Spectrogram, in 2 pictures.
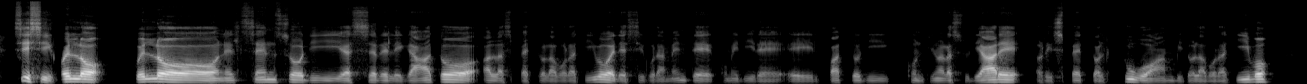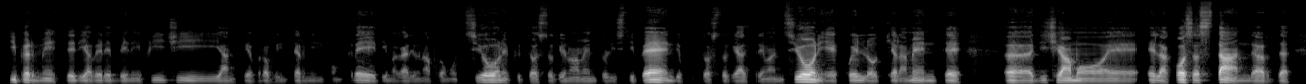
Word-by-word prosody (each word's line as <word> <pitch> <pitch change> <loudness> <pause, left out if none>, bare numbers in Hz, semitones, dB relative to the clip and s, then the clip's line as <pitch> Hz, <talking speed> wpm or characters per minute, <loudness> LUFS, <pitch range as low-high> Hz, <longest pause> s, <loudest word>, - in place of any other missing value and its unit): Sì, - - +4
sì - - -1
quello 125 -2 +7 0.3
quello, 105 -7 +7
nel 95 +1 -10
senso 110 +1 -5
di 95 -2 -15
essere 95 +1 -7
legato 100 +6 -1
all'aspetto 90 -2 -14
lavorativo, 85 +7 -5
ed - - -1
è - - -10
sicuramente 90 0 -16
come 90 -1 -24
dire, 80 -3 -19
ehm, 80 -1 -16
il 80 -1 -23
fatto 90 +1 -13
di 90 -2 -24
continuare 90 0 -15
a - - -11
studiare 105 +5 0
rispetto - - -15
al - - -16
tuo 105 -7 -4
ambito 85 -1 -15
lavorativo 110 +11 -3 0.3
ti - - -9
permette 95 +1 -7
di 95 0 -11
avere 90 -1 -12
benefici, 90 0 -17
anche 85 0 -17
proprio 85 - -20
in 80 - -32
termini 85 -2 -19
concreti, 85 +2 -11
magari 80 0 -17
una 85 - -22
promozione 100 -2 -6
piuttosto - - -16
che 90 - -18
un 85 - -20
aumento 80 -1 -19
di 80 - -25
stipendio, 100 +3 0
piuttosto - - -20
che - - -17
altre - - -14
mansioni 105 +6 +4
e 85 - -10
quello 90 -3 -8
chiaramente, 90 0 -8 0.4
uhm, 90 -1 -2
diciamo 90 -1 -3
è 85 -1 -9
è - - -7
la - - -4
cosa - - +2
standard. 85 0 -1
90 Hz, 140 wpm, -21 LUFS, 85-100 Hz, 0.4 s, quello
